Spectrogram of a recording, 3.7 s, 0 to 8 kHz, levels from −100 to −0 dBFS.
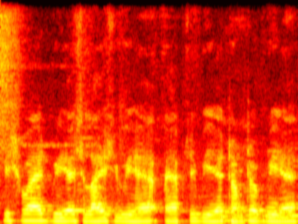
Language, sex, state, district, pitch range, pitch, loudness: Hindi, male, Haryana, Rohtak, 120-130 Hz, 125 Hz, -16 LUFS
